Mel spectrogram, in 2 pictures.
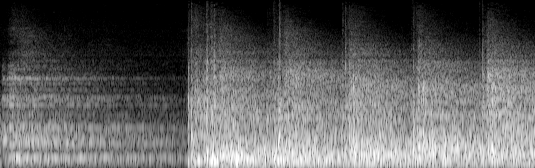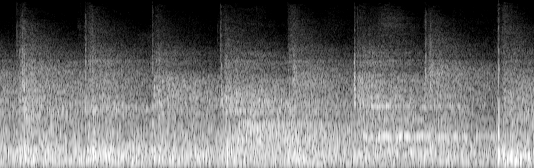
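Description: A drawn-out shouted military command, then soldiers' boots stamping in step on a stone floor, about three steps every two seconds, each step echoing heavily through a large stone hall.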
